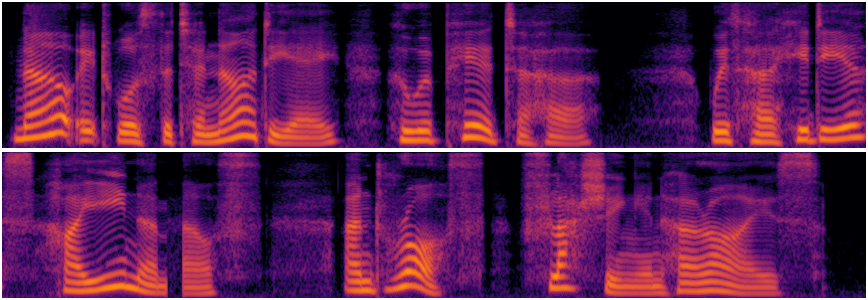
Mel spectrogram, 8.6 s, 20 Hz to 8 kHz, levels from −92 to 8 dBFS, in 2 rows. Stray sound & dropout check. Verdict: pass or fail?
fail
